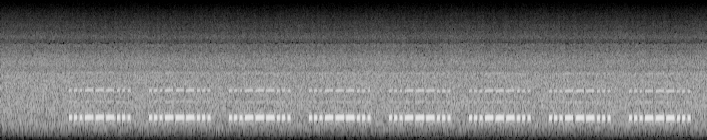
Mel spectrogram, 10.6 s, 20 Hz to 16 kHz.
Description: Morse code, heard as a keyed tone, machine-sent, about 30 wpm, 500 Hz, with radio static, a narrow filter and room echo. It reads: <SOS> <SOS> <SOS> <SOS> <SOS> <SOS> <SOS> <SOS>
